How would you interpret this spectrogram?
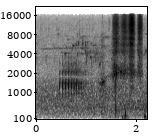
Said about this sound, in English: I can't see this one. There's many green woodpeckers on campus. You see them often.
